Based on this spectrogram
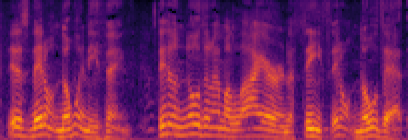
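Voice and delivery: normal talking voice

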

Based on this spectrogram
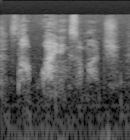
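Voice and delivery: breathy hushed aside; whisper. Real, not acted. Preacher hushing someone nearby, whispering. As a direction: drop to a whisper for a quick scold.

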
